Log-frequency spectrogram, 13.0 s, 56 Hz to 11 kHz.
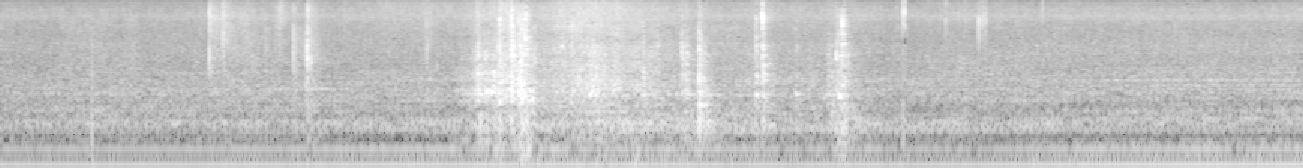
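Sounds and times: dishwasher basket rattling: 0:04.7 - 0:08.7
wire rack clicks and knocks: 0:06.8 - 0:08.7.

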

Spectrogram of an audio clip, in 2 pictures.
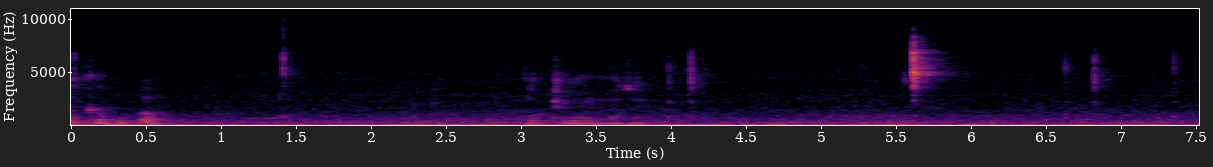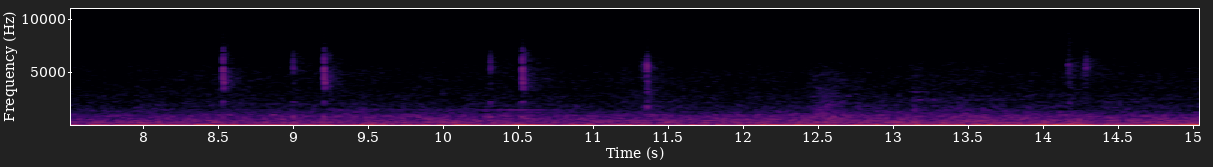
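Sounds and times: sharp clicks: 0:04.0 - 0:04.3.

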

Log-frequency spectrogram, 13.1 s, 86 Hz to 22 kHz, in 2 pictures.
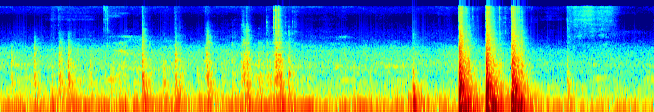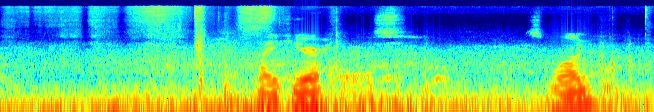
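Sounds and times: knocks on plastic door panel: 0:04.1 - 0:05.4.

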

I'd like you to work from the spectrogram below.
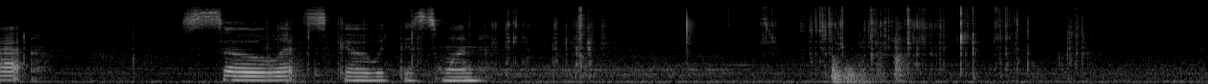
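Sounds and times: sticker peeled from backing: 0:04.8 - 0:06.2, 0:06.8 - 0:11.0
paper rustling: 0:04.9 - 0:06.2.

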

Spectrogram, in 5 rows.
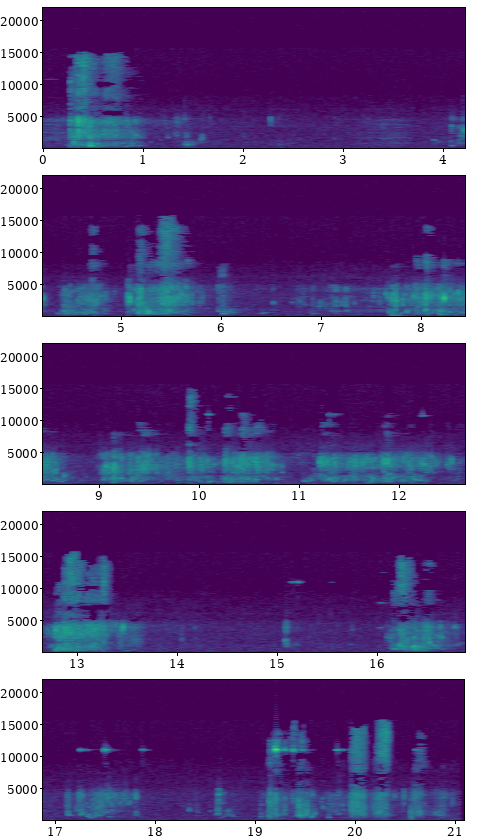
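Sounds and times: fish splashing in shallow water: 0:00.3 - 0:01.7, 0:04.1 - 0:13.7, 0:16.1 - 0:21.0.

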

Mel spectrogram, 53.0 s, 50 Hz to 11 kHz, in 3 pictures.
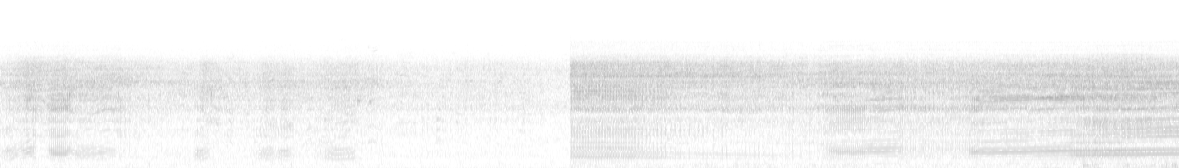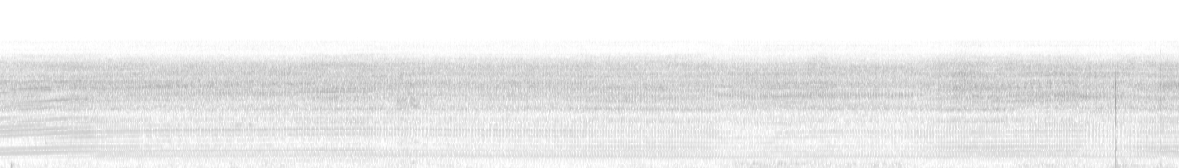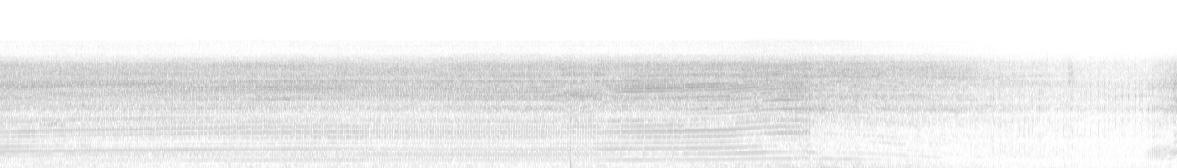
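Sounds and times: moped engine revving: 0:00.0 - 0:05.7, 0:08.6 - 0:53.0.

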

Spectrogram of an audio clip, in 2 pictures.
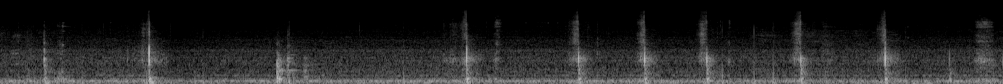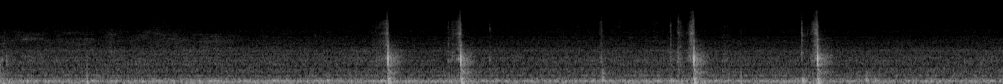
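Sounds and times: steady low hum: 0:00.0 - 0:20.0
knife knocking on cutting board: 0:02.8 - 0:03.2.

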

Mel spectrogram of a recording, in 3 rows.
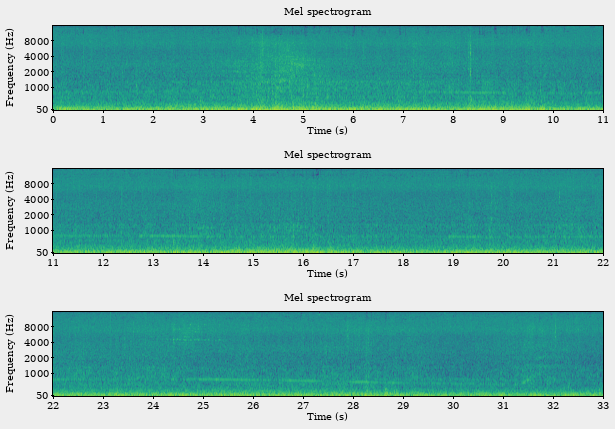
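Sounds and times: car road and engine rumble: 0:00.0 - 0:33.0
faint sliding whine: 0:23.2 - 0:26.4.

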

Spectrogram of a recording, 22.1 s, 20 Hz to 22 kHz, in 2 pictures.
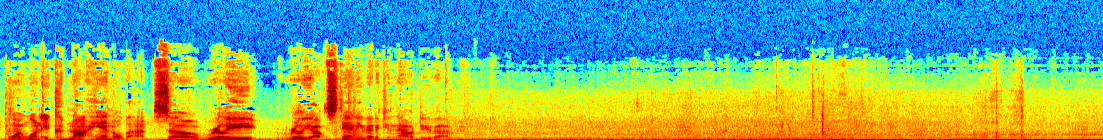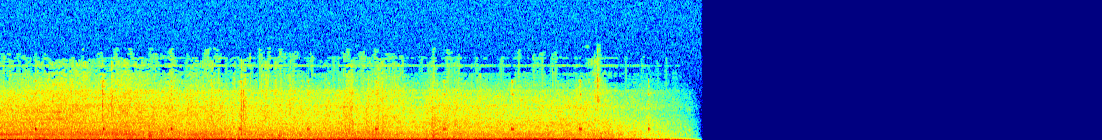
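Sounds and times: road and tyre noise in car: 0:00.0 - 0:18.0.

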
